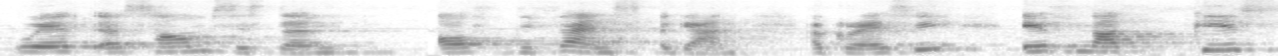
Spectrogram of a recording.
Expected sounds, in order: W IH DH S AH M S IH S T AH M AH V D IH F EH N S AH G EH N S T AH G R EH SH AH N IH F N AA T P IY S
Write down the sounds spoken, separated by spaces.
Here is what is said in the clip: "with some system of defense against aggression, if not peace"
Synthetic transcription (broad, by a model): W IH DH S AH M S IH S T AH M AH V D IH F EH N S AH G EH N T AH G R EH S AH IH F N AA T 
